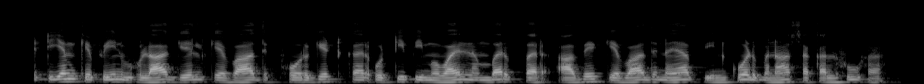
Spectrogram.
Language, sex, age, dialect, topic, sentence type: Magahi, male, 41-45, Western, banking, question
